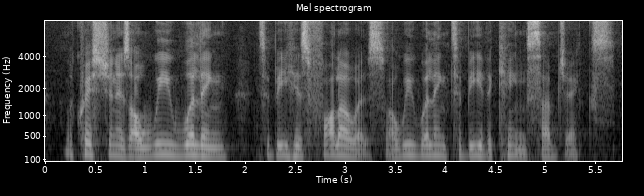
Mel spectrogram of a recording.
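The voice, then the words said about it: South African accent. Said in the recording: “I wouldn't like to listen to a South African accent for too long”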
